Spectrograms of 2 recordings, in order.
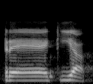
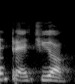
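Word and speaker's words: trachea: लेट me just right ट्रैकिया। इसकी spelling ऐसे जैसे ट्रेचिया। बट हाउ डू we pronounce it? ट्रेकिया। ट्रेकिया। ट्रेकिया।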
